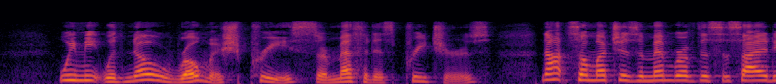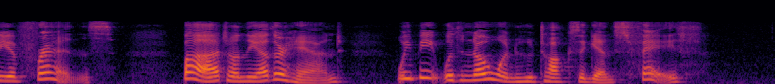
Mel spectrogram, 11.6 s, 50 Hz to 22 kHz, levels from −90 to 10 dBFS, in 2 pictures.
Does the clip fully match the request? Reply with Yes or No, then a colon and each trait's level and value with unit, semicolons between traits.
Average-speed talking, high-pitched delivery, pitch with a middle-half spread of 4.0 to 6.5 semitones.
Yes: average, 175 wpm; high, 210 Hz; average, 5.0 semitones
